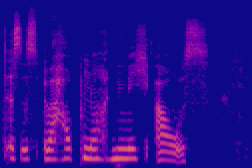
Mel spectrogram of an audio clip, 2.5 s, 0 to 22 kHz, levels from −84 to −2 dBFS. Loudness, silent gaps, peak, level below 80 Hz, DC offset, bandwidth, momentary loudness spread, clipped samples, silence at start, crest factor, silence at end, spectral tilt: -41 LUFS; none; -24 dBFS; -82 dBFS; under 0.1%; 17.5 kHz; 6 LU; under 0.1%; 0.05 s; 16 dB; 0.45 s; -2.5 dB/octave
